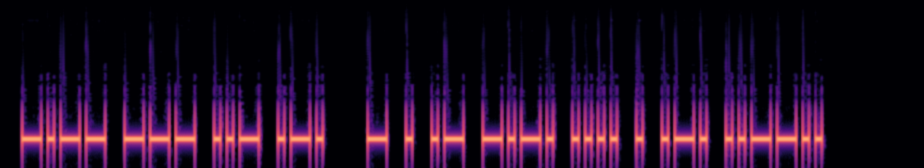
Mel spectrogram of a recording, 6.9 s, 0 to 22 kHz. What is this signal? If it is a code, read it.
Morse code, heard as a keyed tone, about 25 wpm, 700 Hz. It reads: YOUR TEACHER?
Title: Sentences from Top 1300 Words 25wpm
